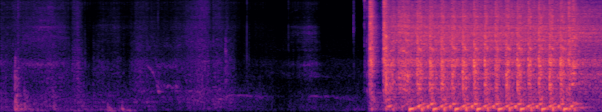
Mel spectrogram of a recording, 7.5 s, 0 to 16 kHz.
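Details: Ford Puma 1.7 engine fitted as rear engine in a twin-engine Fiesta, first start attempt with modified wiring loom: starter spins it with an even chug of about four compressions a second but it never catches; fuel pump wiring found disconnected, so no fuel.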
